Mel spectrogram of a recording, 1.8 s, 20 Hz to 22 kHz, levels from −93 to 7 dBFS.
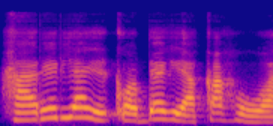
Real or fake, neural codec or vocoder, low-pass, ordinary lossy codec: fake; codec, 32 kHz, 1.9 kbps, SNAC; 14.4 kHz; none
